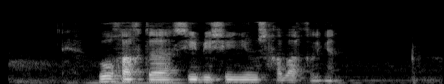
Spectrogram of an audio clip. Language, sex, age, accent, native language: Uzbek, male, 12-17, Jizzax, Uzbek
